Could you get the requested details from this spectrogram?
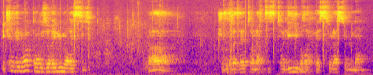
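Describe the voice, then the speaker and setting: A man reading a letter aloud in a measured, even way. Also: on the high side. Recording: echoey room from far off, noise.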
